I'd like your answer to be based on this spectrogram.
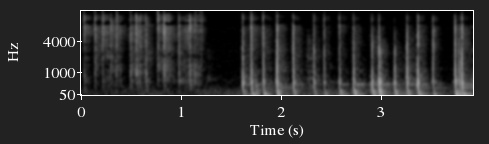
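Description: Long nails tap and press the buttons of a silver plastic TV remote control held in both hands. About 26 short, dry clicks with a hollow plastic ring near 570 Hz come in a quieter run, pause for about half a second, then return louder and more spaced out to the end.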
